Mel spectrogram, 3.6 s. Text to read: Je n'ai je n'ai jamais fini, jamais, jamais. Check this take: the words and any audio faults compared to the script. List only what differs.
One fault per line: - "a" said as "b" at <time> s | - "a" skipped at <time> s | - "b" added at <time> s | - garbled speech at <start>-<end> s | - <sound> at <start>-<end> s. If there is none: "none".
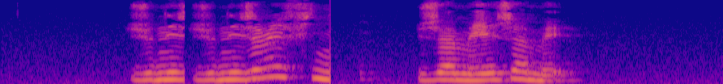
- dropout at 1.6-1.8 s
